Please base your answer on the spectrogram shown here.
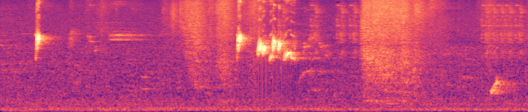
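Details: Female red-whiskered bulbul of the northern type in voice training, giving one short warbled phrase of bright notes midway, with a lone sharp chip near the start and quiet hiss between.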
